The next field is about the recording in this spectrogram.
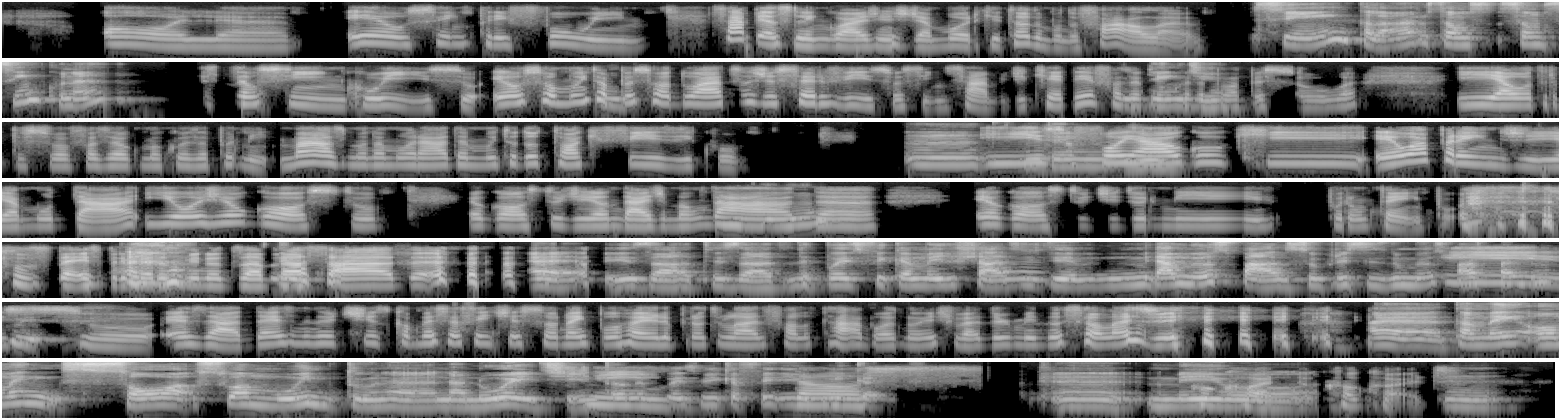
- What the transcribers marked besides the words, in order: tapping; other background noise; chuckle; laugh; laugh; laughing while speaking: "seu ladinho"
- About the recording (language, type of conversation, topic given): Portuguese, unstructured, Qual é a importância dos pequenos gestos no amor?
